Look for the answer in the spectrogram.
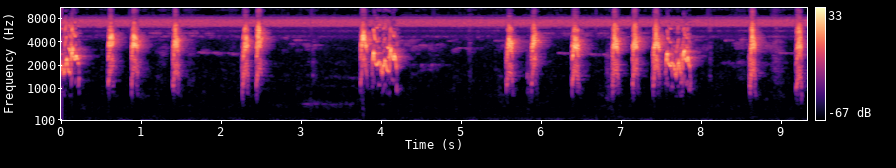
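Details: Sooty-headed bulbul in lively, sharp-toned song used as a trapping lure: a fast series of crisp single chirps interspersed with two brief gurgling warbled phrases, a constant faint high-pitched whine behind.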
